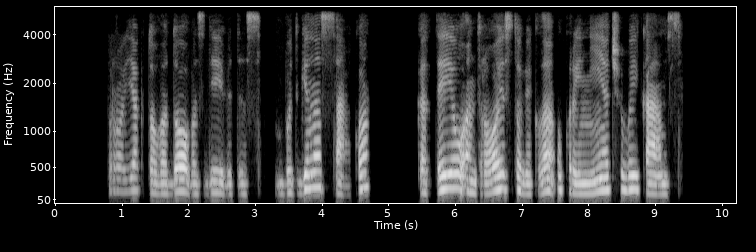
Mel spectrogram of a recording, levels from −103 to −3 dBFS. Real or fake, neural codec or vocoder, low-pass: real; none; 5.4 kHz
